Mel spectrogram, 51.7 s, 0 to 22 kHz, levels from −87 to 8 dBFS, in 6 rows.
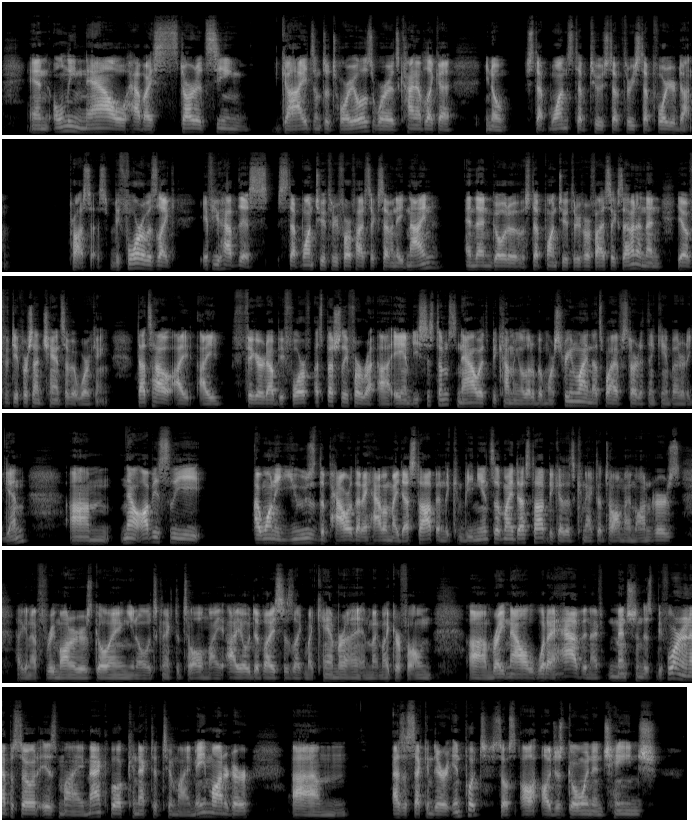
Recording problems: thin; very; fading below 750 Hz

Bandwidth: 14.5 kHz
